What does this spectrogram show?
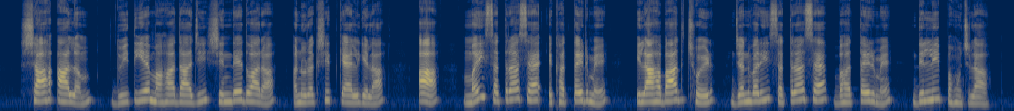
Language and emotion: Maithili, neutral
